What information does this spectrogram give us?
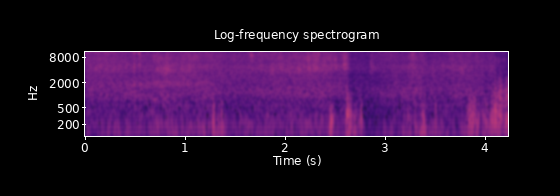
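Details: Loud low rumbling wind buffets the microphone throughout, with gusty bursts and no clear animal call.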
